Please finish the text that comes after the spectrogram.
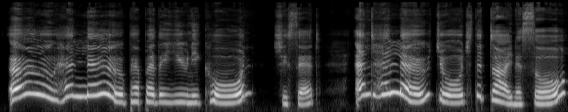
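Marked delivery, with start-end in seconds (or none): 0.1-3.1 higher, bright teacher greeting; Madame Gazelle. Acted. 4.4-7.0 higher, bright teacher greeting; Madame Gazelle. Acted.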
